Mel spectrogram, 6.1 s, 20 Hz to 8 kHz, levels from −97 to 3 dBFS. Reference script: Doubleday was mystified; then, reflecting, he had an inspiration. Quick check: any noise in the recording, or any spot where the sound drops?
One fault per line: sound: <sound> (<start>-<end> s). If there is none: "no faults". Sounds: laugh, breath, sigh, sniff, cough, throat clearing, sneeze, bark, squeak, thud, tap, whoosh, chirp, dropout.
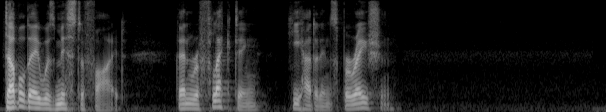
no faults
